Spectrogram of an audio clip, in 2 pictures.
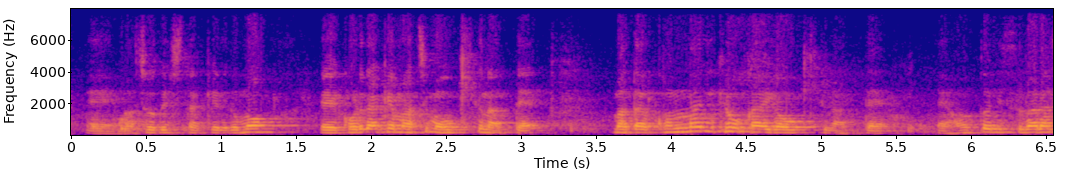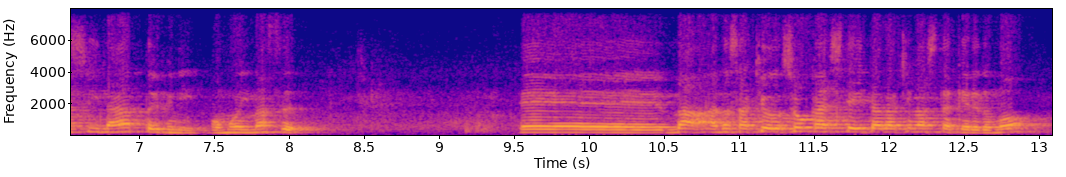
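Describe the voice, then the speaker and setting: A fairly high-pitched man preaches a sermon from a church pulpit. He keeps filling pauses with a long "ee" and drops in gentle humor. The live stream carries the roomy echo of the sanctuary, with faint hiss underneath. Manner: fills pauses with drawn-out "ee", jokes lightly. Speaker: guest pastor.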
